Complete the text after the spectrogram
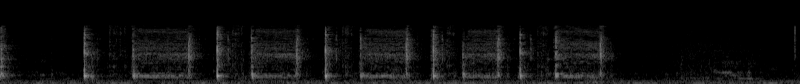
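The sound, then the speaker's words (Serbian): A telephone rings on the other end of the line, heard as faint buzzy ring bursts in short, regular pulses over about six seconds before stopping. “Na drugoj strani zvoni telefon.”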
